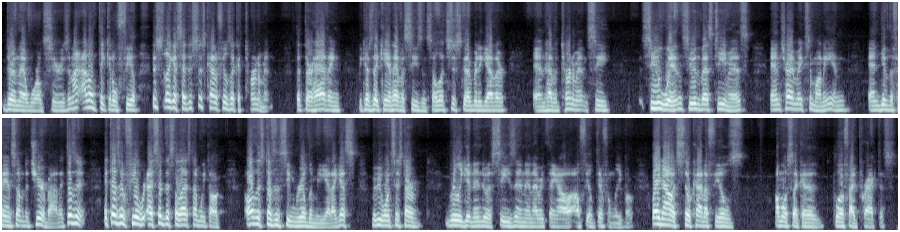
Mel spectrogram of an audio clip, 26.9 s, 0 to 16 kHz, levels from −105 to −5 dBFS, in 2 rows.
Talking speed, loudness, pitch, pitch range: 265 wpm, -19 LUFS, 155 Hz, 135-175 Hz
